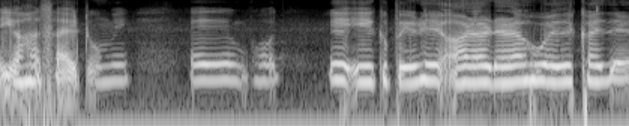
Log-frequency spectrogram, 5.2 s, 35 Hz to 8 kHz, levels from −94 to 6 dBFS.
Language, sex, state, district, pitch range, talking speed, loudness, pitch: Hindi, female, Uttar Pradesh, Etah, 235-250 Hz, 90 wpm, -13 LUFS, 245 Hz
